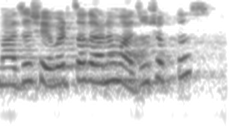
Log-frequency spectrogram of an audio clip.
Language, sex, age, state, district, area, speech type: Marathi, female, 30-45, Maharashtra, Mumbai Suburban, urban, read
